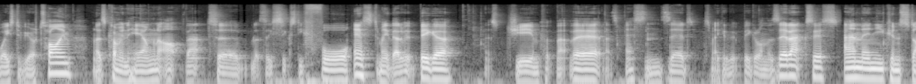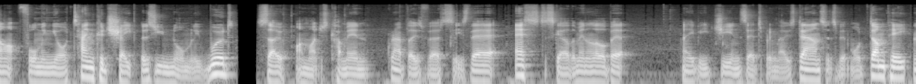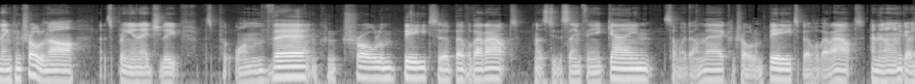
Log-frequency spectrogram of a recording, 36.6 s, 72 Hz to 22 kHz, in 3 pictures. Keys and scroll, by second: 4.7 s, 6.4 g, 8.3 s, 11.7 g, 16.2 Tab, 19.0 s, 21.8 g, 24.7 ctrl+r, 29.6 ctrl+b, 31.9 ctrl+r, 34.1 ctrl+b, 36.2 Tab.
